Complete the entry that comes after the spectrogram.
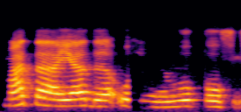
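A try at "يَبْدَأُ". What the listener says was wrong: Bukan ain. Hamzah itu berada di tenggorokan paling bawah. Kalau ibu tadi bilang yabda'u pakai ain, itu artinya berbuat bid'ah, Bu.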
